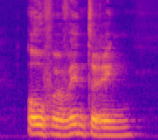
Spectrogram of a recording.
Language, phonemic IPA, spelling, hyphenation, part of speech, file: Dutch, /ˌoː.vərˈʋɪn.tə.rɪŋ/, overwintering, over‧win‧te‧ring, noun, Nl-overwintering.ogg
- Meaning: the act or instance of spending the winter, overwintering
